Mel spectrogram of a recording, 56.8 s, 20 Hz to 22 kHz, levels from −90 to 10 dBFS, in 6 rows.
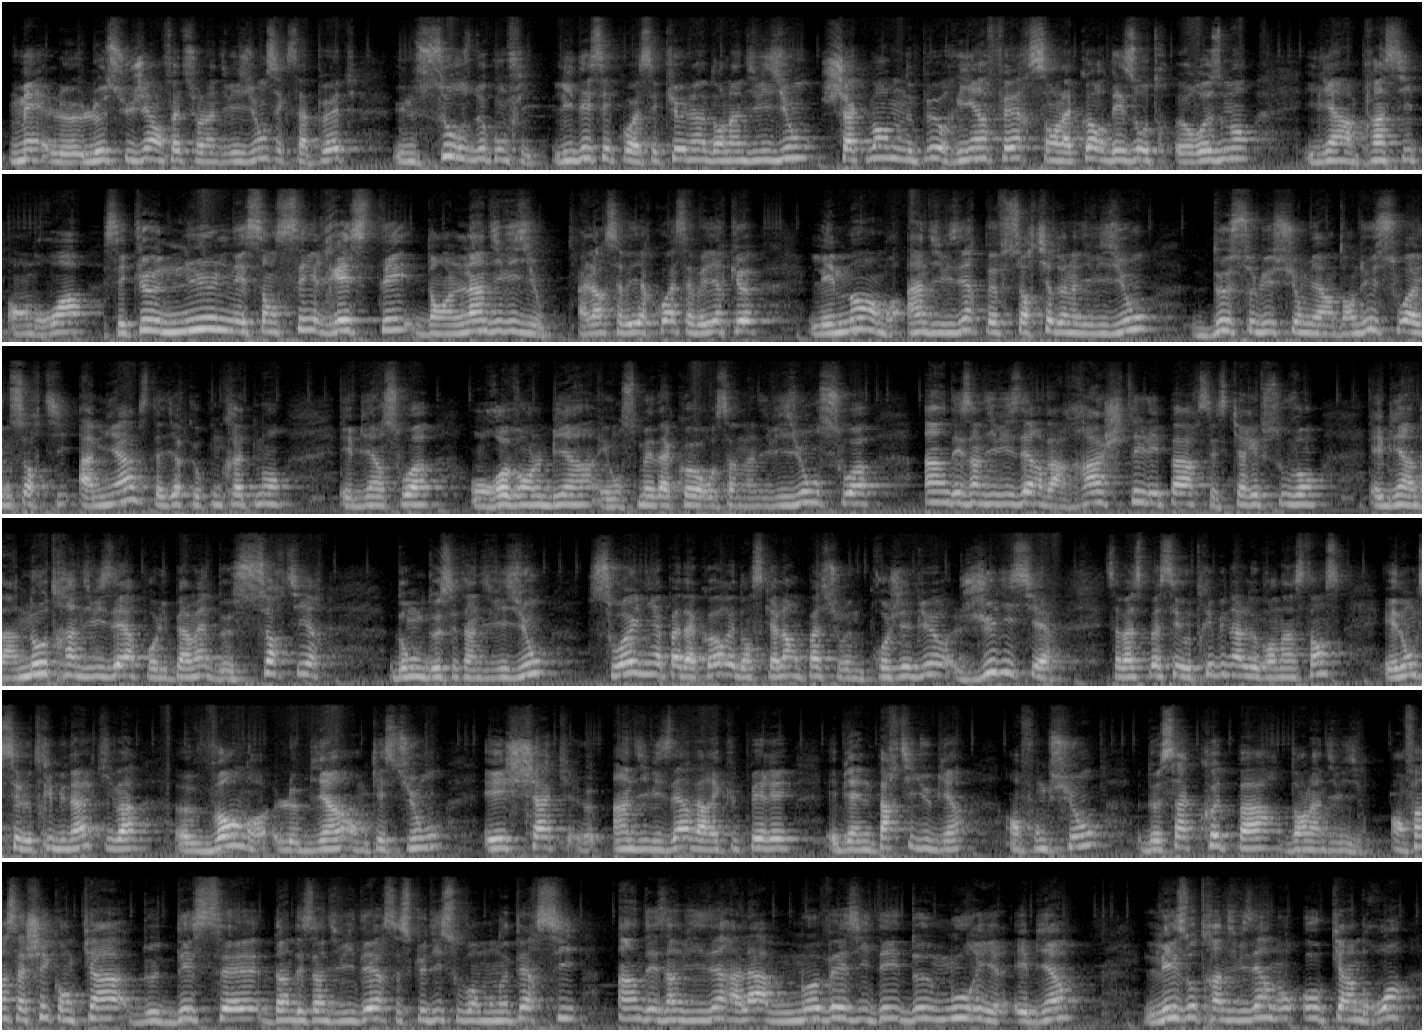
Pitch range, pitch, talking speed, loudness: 175-215 Hz, 195 Hz, 225 wpm, -25 LUFS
